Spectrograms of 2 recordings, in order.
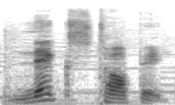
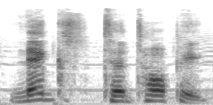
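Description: First: Only one t sound links the words. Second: Both t sounds are pronounced separately. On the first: The speaker calls it right. "我们只需要说后一个词topic 这里的t 就可以了" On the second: The speaker calls it wrong. "而不是说next topic"

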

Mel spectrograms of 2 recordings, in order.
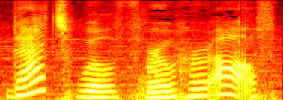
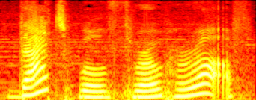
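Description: Both takes have the same delivery.

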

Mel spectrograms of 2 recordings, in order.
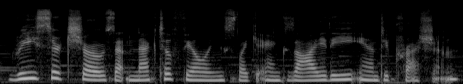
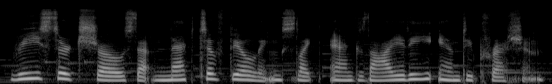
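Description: First: It is read a little faster. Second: It is read at a normal pace. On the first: "再来一遍，稍微快一些。" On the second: "再来一遍。"

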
